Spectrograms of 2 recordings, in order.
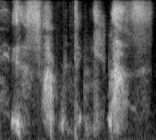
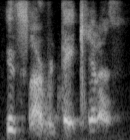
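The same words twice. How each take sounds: First: "It's so ridiculous" breathed out in a laughing whisper. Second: "It's so ridiculous" in a much higher, squeaky laughing voice; squealing laugh. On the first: Cracking up at the online fight drama, laughing whisper. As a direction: wheeze it out, helpless with laughter. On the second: Cracking up at the online fight drama, high squealing laugh. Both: Real, not acted.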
